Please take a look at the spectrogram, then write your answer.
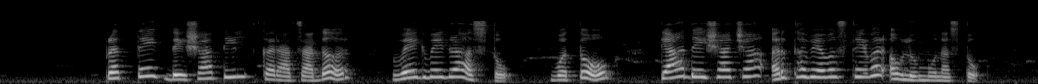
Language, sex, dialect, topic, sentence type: Marathi, female, Standard Marathi, banking, statement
